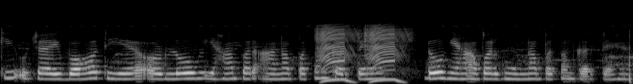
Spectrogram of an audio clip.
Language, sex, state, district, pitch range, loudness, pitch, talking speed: Hindi, female, Uttar Pradesh, Etah, 245-265 Hz, -26 LUFS, 255 Hz, 190 wpm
